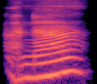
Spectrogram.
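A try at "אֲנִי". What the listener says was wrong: Ana itu bahasa Arab. Ini ani. Ani.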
